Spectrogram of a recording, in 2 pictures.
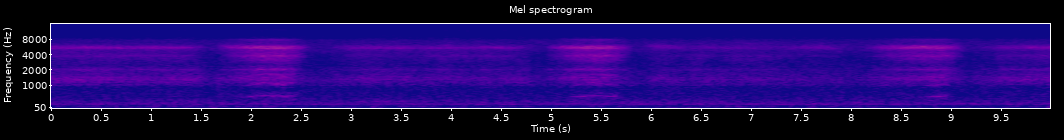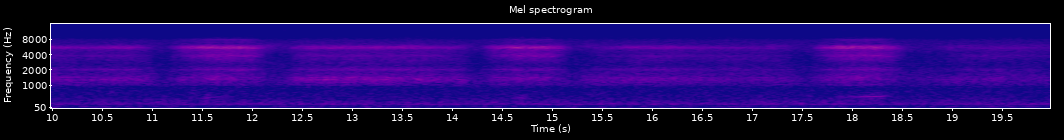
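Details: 8-month-old girl sleeping on a futon with soft, regular snoring breaths, about 18 a minute, over a steady background hum: infant snoring.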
